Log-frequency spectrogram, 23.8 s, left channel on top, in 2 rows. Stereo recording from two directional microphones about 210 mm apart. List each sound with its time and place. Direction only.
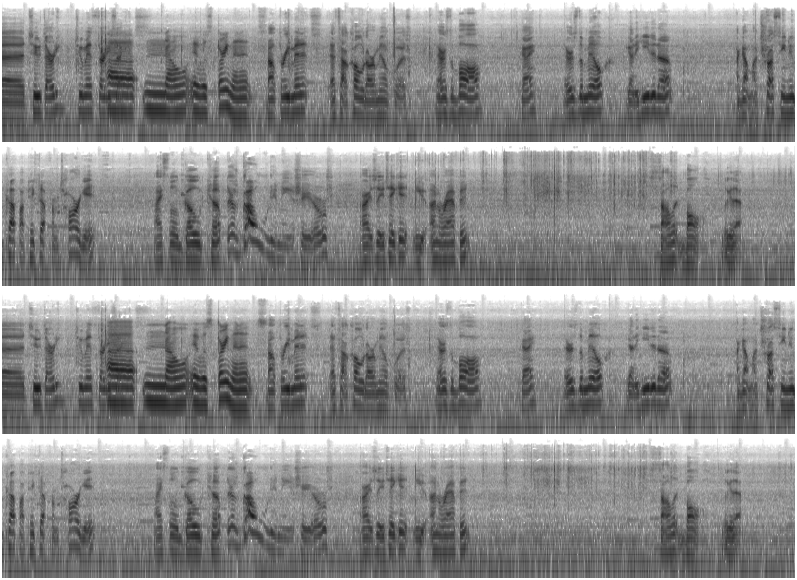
0.0 s speech: 5° left (ahead or behind)
1.6 s speech: 15° right (ahead or behind)
4.0 s speech: 5° left (ahead or behind)
8.5 s speech: 10° left (ahead or behind)
19.9 s a sound: 10° left (ahead or behind)
21.7 s speech: 10° left (ahead or behind)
